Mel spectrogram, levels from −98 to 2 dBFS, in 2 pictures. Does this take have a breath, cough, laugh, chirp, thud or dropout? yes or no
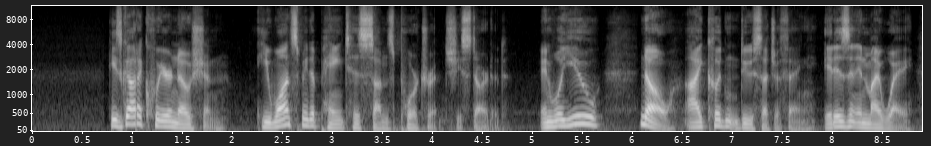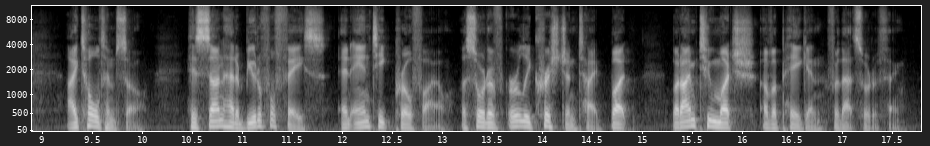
no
